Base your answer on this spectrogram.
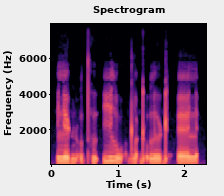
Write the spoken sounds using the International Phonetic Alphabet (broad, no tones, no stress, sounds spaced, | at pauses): l e ɖ ɳ ɔ̰ l t̪ʰ ɯ ʔ i l w ɔ̰ ɖ ðˤ ḭ ɖ o̰ l ɯ ɖ ɛ̰ ʔ ɛ l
